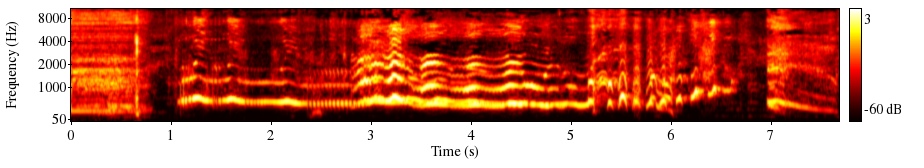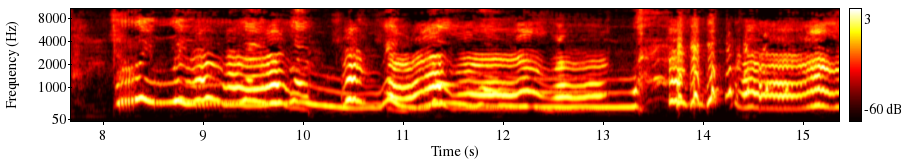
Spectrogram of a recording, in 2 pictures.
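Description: A dog howls and yowls in long, wavering notes close by.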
